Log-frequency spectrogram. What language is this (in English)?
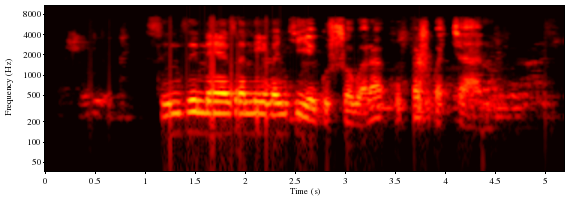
Kinyarwanda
